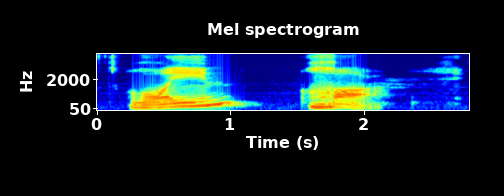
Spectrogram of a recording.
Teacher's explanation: غین خا، اس کو غین نہیں بولنا ہے اور نہ ہی کھا بولنا، بلکہ غین خا، آواز کے اندر بھاری پن لائیں گے اور آواز کو موٹا کریں گے۔ حلق کے اوپر والے حصے سے ادا ہوتے ہیں۔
